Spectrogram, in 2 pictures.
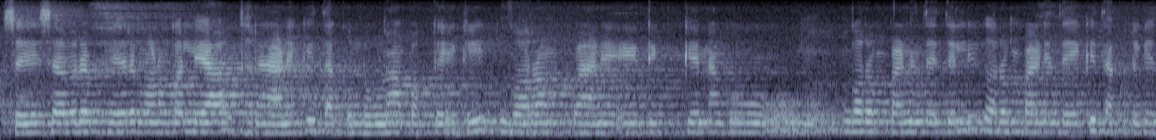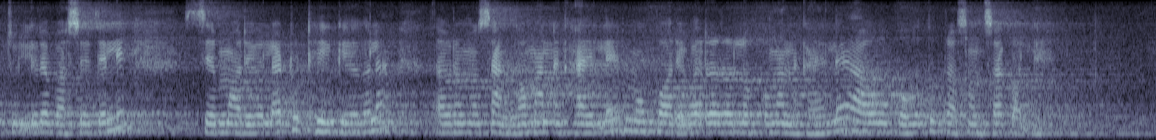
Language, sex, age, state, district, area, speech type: Odia, female, 45-60, Odisha, Dhenkanal, rural, spontaneous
